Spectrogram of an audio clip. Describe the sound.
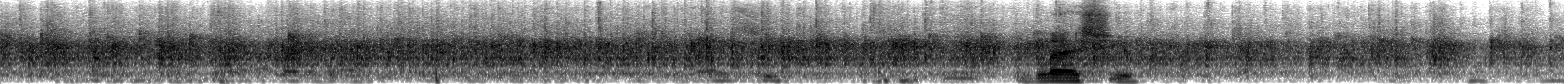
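An audience at a Summit gathering applauds steadily to welcome a guest prophet from Texas, a dense wash of clapping that holds for several seconds, with a brief spoken phrase and a cheer rising over it partway through.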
